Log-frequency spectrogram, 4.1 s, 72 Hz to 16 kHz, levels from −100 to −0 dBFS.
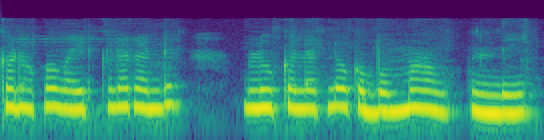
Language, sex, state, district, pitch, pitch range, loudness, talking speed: Telugu, female, Telangana, Hyderabad, 245 Hz, 225-260 Hz, -11 LUFS, 160 wpm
